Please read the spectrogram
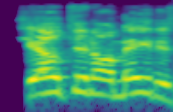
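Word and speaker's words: Jailton Almeida: And look, Jelton Almeida is a stud.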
